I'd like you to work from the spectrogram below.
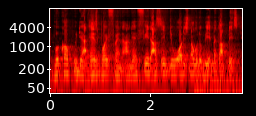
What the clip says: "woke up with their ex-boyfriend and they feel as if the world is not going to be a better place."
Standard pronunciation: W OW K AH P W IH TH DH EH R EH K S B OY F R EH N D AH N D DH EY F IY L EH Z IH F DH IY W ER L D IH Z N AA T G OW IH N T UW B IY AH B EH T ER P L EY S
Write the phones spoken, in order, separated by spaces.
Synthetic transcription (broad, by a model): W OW K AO P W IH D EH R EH S B OY F R EH N D AH N D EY F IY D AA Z IH F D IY W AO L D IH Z N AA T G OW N T UW B IY AH B EH T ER P L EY S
